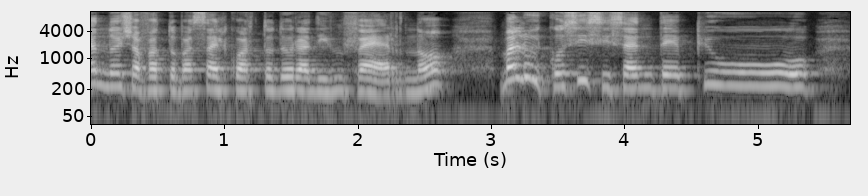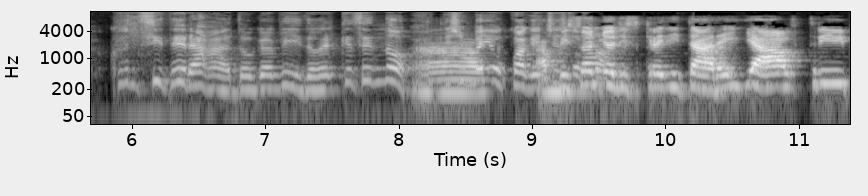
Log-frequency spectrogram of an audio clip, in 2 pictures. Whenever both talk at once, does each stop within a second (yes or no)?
no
